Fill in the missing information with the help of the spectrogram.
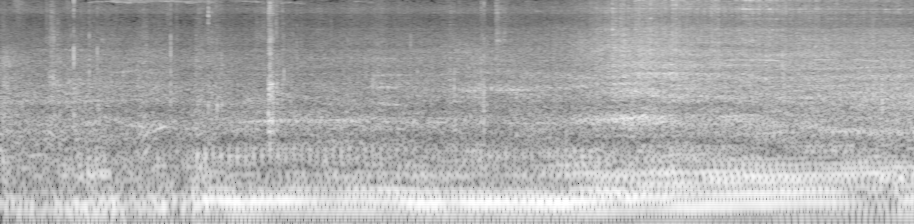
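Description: Motorcycle trike towing a small trailer riding past, its engine drone building about two seconds in and staying loud as it goes by.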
